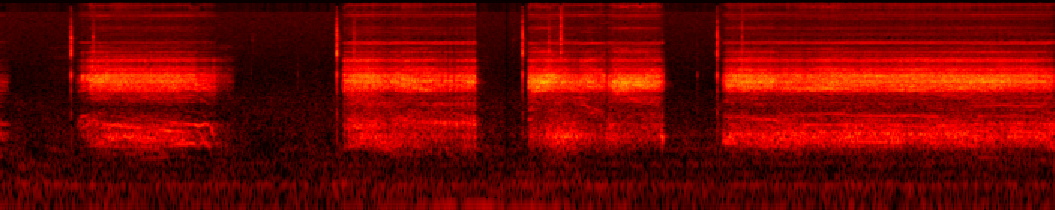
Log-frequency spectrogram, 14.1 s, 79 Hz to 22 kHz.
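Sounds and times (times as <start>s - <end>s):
toy dinosaur roar from small speaker: 1.0s - 3.1s, 4.6s - 6.4s, 7.0s - 9.0s, 9.6s - 14.0s.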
